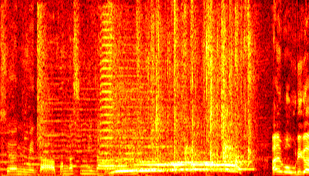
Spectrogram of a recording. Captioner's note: cheers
